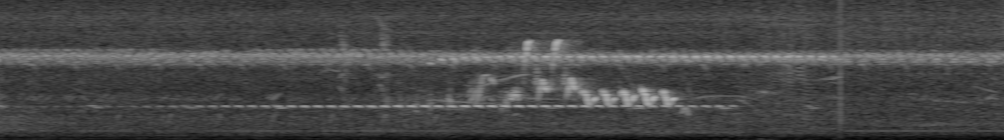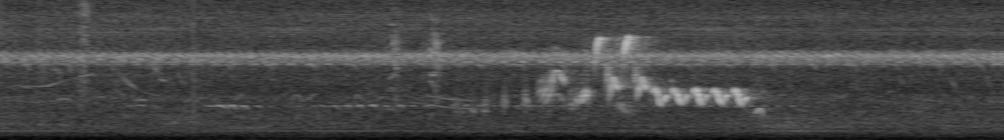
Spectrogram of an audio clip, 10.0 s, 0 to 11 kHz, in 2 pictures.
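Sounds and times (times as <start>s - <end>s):
Nothura maculosa calling: 1.2s - 8.9s.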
